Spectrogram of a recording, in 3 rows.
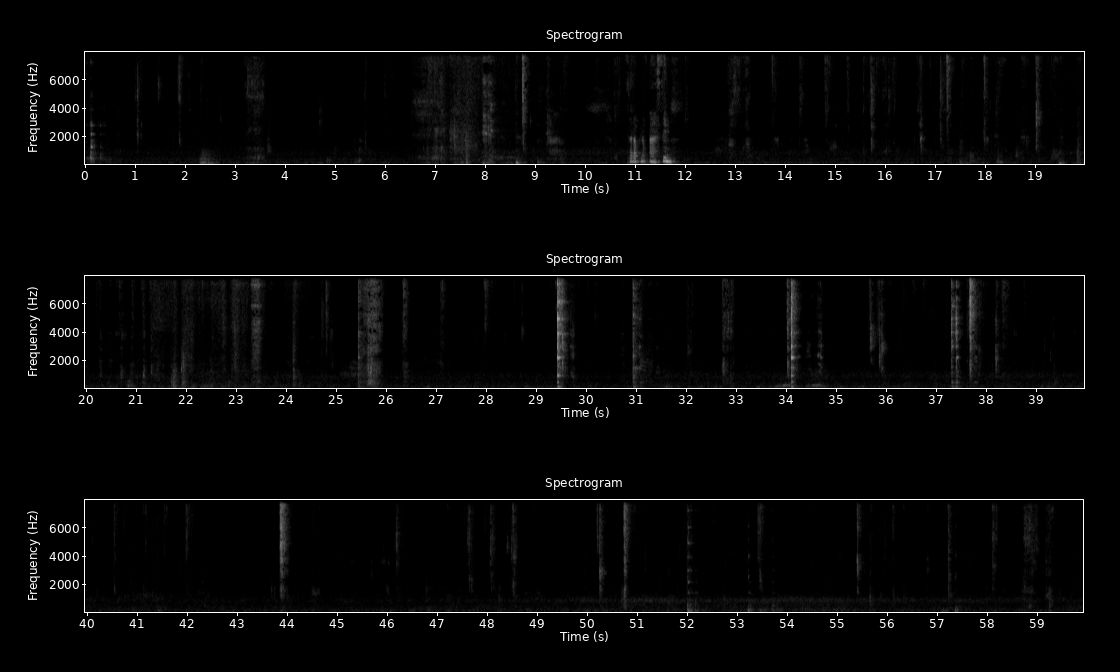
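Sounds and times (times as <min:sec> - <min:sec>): chewing and lip smacking: 0:12.0 - 0:21.4, 0:43.6 - 0:59.5.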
